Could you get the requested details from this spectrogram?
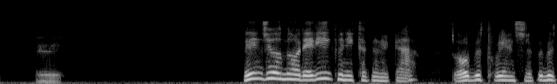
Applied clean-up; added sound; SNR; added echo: neural diffusion model UNIVERSE++.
